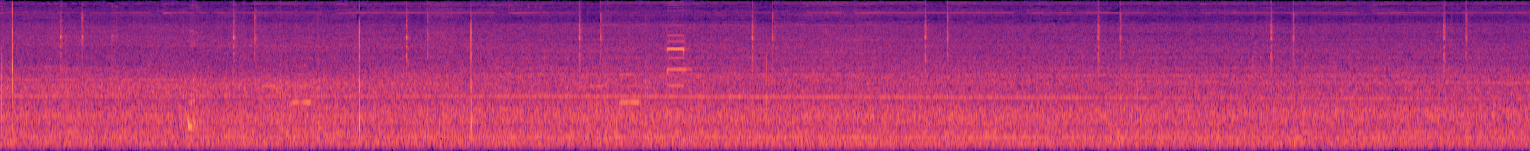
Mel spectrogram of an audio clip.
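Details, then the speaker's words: Seagate hard drive in an iMac: quiet steady whir broken by faint ticks and a few sharp clicks, the classic click of death from mechanical failure. "so this drive is dead flat out dead yeah that uh that sea gate drives you into classic skeet skeet skeet skeet ski click of death you know that sound"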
